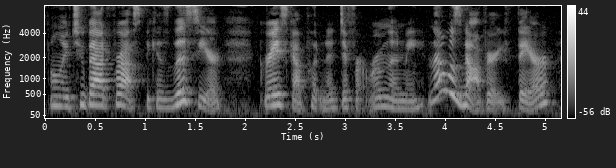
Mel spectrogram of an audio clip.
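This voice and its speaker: Storybook role: dramatic, excitable six-year-old girl, voiced by a woman, bright and forceful, big pitch swings, childish phrasing. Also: a little fast, husky, exaggerated voice. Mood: grumbling, confiding. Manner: childish exclamations and quirky grammar. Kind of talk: animated children's storybook character voice.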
